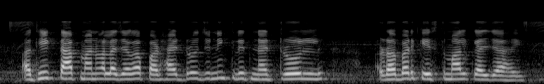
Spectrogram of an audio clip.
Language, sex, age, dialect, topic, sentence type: Magahi, female, 18-24, Western, agriculture, statement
